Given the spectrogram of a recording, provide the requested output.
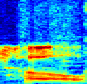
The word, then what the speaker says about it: Hull: Hall J hey am I mispronouncing your last name first of all no you are correct it is Hall okay Hall well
